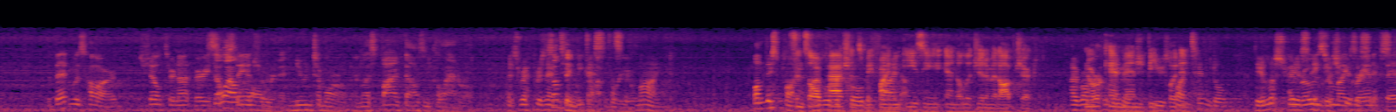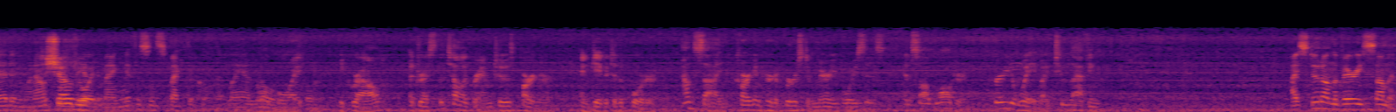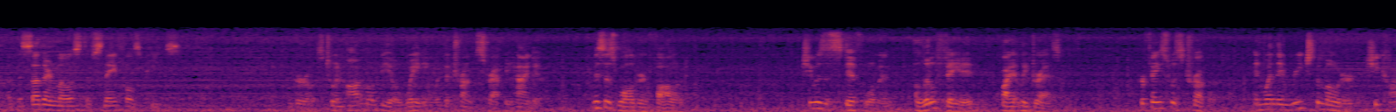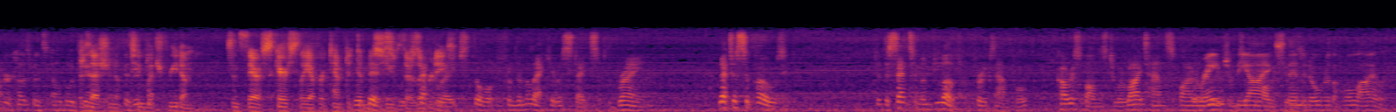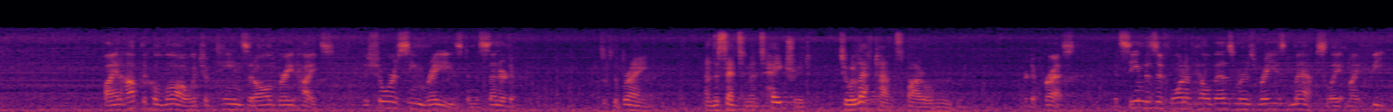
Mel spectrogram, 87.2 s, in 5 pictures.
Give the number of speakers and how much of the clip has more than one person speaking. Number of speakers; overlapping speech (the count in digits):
4, about 15%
